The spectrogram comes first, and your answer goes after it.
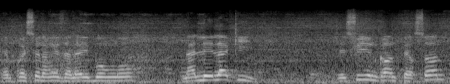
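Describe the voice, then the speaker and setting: A man's voice: high-pitched, normal speed. A man in his forties, giving an earnest street interview and building to emphatic, rhetorical declarations. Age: 40s. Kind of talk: street interview, mixing French and Lingala. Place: outdoors on a city street. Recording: noisy street with passing traffic.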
